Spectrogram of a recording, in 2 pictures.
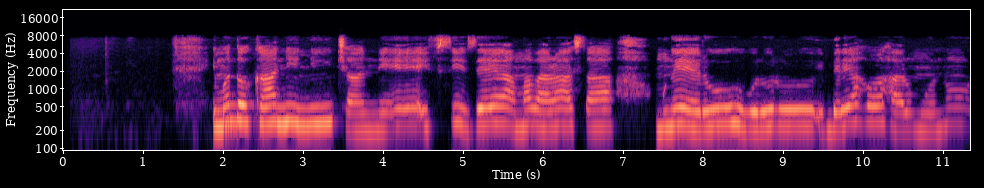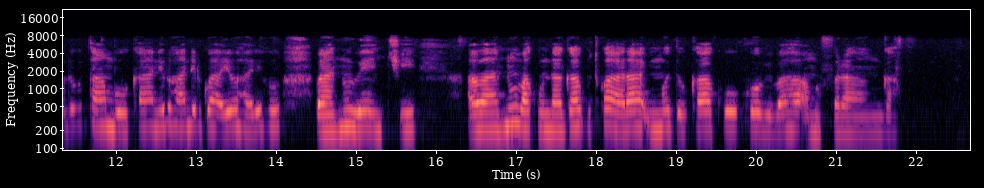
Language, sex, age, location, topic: Kinyarwanda, female, 18-24, Musanze, government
